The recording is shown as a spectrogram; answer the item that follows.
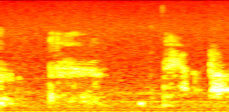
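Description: Near silence with a faint, low voice murmuring briefly twice in a pause between spoken phrases.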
